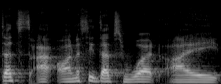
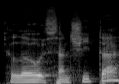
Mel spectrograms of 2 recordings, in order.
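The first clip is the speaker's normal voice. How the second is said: special, unusual intonation on "hello"; 3 dB louder than usual. Greeting someone by name: special intonation. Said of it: "I said it with, like, a s-, special intonation".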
